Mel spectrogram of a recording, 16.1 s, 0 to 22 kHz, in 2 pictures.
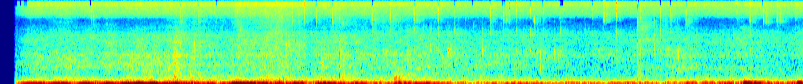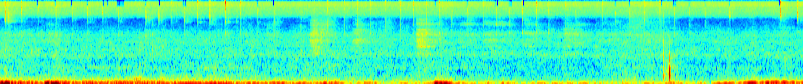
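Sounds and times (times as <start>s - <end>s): raccoon licking and nibbling: 0.9s - 16.0s
dull low thumps: 7.2s - 9.0s.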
